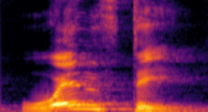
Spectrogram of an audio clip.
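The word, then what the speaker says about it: Wednesday: वेडनेसडे, देखिए डी आया एन के साथ, मैंने रूल लिख रखा है if comes with N, एन के साथ में आता है तो डी साइलेंट होता है। तो इट इज नॉट वेडनेसडे, इट इज वेडनेसडे।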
